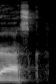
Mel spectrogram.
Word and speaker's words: ask: The lesson you should learn from how to on how to pronounce the word ask is that's you pronounce the s before the k not the other way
